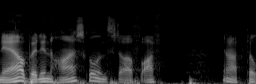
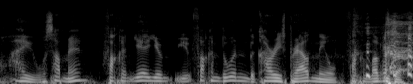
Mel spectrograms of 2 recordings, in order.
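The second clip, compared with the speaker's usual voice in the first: fast, put-on Indian accent; 4 semitones higher than usual. Demonstrating how Indian speakers in Sydney talk: put-on fast Indian accent. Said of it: "the Indian one is like that, but it's, like, also very fast".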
